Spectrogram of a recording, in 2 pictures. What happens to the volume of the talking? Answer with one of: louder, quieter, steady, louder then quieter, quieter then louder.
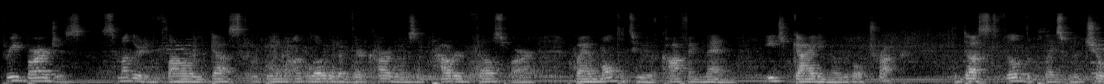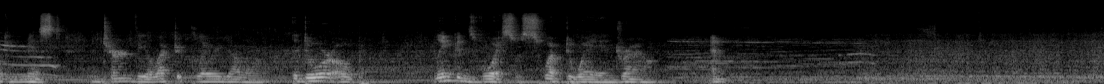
steady.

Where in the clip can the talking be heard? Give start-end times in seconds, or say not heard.
0.0-18.2.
